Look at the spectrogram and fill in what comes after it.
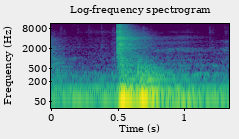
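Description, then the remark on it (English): A single sharp clatter and thud as plastic Tupperware containers are put into a cabinet, with a brief rattle that fades quickly against a quiet background hum. “My mom just walked in and put Tupperware in my old cabinet.”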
